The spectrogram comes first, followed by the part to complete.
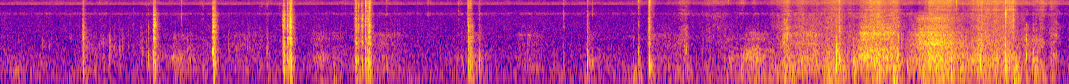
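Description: Faint, sharp snips of a seam ripper cutting the stitches of a jacket's sleeve lining one by one, about a dozen spread over the first ten seconds. After that comes a longer stretch of soft fabric rustling as the lining is handled and pulled open.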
